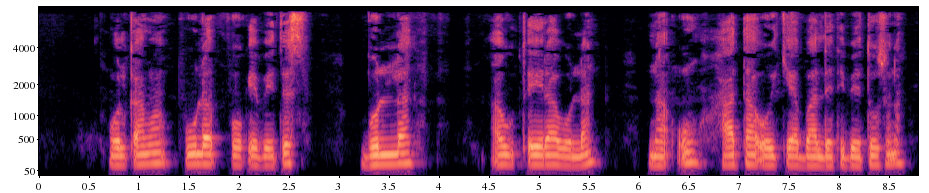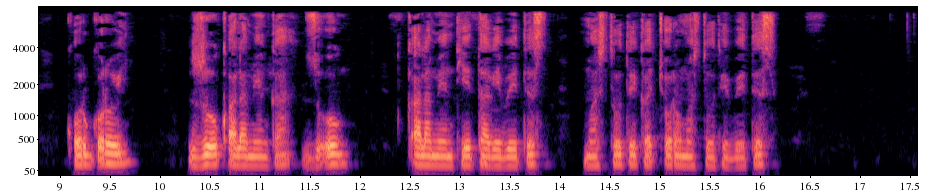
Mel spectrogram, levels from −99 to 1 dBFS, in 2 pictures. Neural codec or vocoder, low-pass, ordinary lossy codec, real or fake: none; 7.2 kHz; MP3, 48 kbps; real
